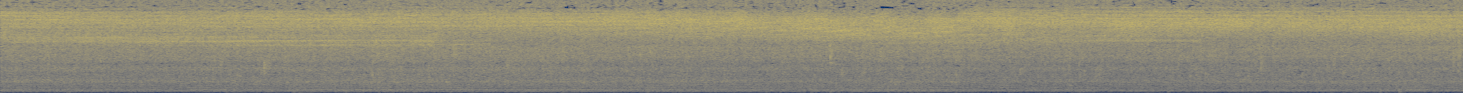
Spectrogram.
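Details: Steady fanning hum from Japanese honey bees on a hot day, a thick continuous drone with stacked low bands and faint flickers, over a constant bright high hiss.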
